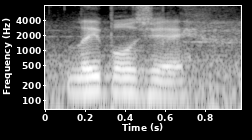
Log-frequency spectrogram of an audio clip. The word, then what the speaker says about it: Le Bourget: And Speedbird says the French airport is pronounced Les Bourget. Ah, That makes a lot of sense. I knew I had it wrong.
